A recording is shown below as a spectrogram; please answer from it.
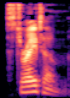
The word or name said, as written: stratum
